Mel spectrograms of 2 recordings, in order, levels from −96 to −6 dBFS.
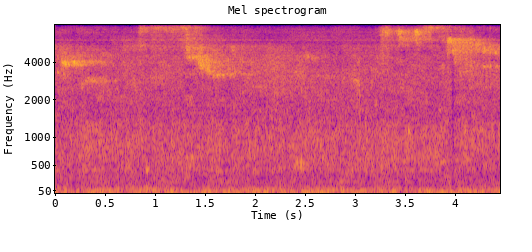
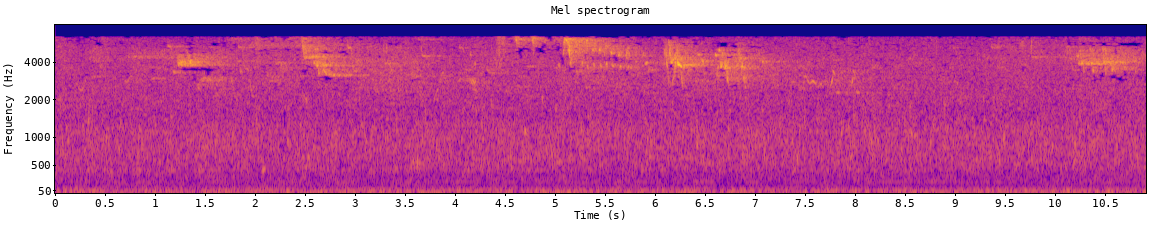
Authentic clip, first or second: second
